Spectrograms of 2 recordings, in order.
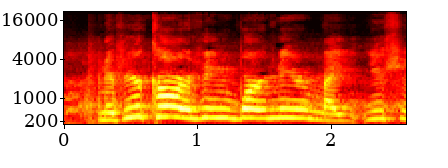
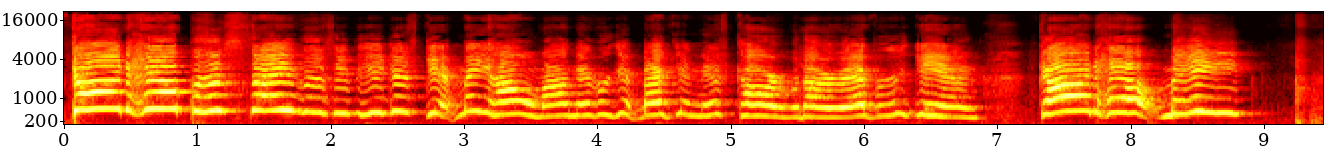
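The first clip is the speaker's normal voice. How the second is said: terrified grandma praying; 9 semitones higher than usual. Retold or imitated. Grandma praying to survive granddaughter's driving, imitated wailing prayer. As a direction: beg God like a grandma sure she'll die.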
